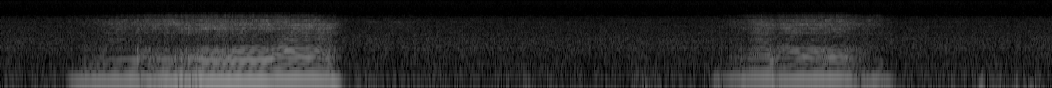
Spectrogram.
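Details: Very loud snoring in a sleeper: two long, deep, rattling snores on the in-breath with quiet pauses between.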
